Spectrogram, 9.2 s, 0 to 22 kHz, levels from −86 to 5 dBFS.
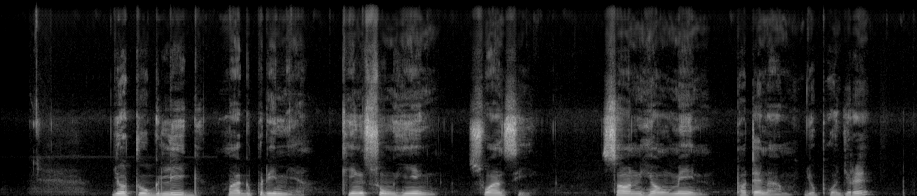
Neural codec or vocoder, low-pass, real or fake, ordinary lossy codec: vocoder, 44.1 kHz, 128 mel bands every 512 samples, BigVGAN v2; none; fake; none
